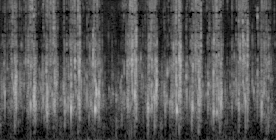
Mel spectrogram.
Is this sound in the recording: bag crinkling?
no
